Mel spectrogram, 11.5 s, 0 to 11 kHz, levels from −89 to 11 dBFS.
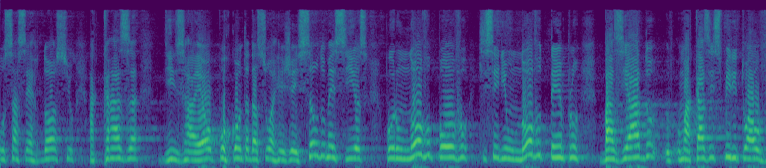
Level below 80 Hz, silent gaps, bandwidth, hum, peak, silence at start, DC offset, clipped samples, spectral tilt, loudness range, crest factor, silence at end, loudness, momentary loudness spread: -54 dBFS; none; 9.4 kHz; none; -4 dBFS; 0 s; under 0.1%; under 0.1%; -6 dB/octave; 2 LU; 18 dB; 0 s; -22 LUFS; 9 LU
